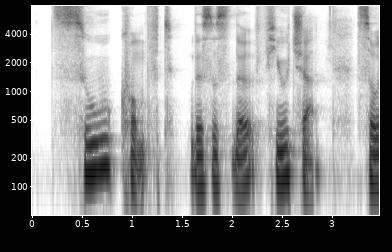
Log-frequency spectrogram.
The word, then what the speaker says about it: Zukunft: It sounds like TS. Zukunft. Zukunft.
